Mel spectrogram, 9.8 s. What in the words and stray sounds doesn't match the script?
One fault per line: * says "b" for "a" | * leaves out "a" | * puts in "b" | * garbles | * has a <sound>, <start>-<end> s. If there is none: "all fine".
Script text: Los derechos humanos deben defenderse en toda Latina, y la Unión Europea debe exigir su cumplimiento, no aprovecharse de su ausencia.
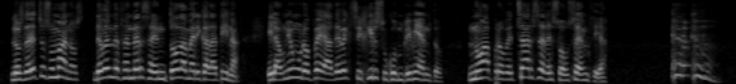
* puts in "América"
* has a throat clearing, 8.9-9.6 s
